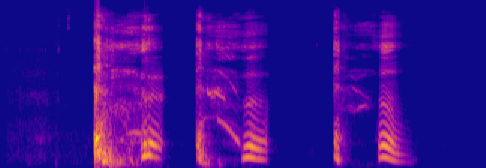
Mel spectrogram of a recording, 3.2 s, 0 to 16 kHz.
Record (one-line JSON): {"three_cough_length": "3.2 s", "three_cough_amplitude": 32768, "three_cough_signal_mean_std_ratio": 0.36, "survey_phase": "beta (2021-08-13 to 2022-03-07)", "age": "45-64", "gender": "Female", "wearing_mask": "No", "symptom_none": true, "smoker_status": "Ex-smoker", "respiratory_condition_asthma": false, "respiratory_condition_other": false, "recruitment_source": "REACT", "submission_delay": "-5 days", "covid_test_result": "Negative", "covid_test_method": "RT-qPCR", "influenza_a_test_result": "Unknown/Void", "influenza_b_test_result": "Unknown/Void"}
